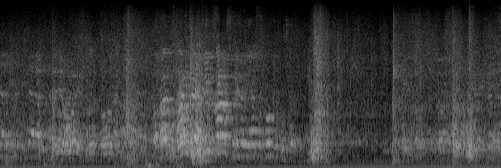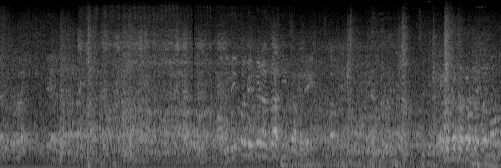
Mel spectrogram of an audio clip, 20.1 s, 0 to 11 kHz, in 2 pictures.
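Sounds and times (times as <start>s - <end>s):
indistinct background voices: 7.0s - 20.0s.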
